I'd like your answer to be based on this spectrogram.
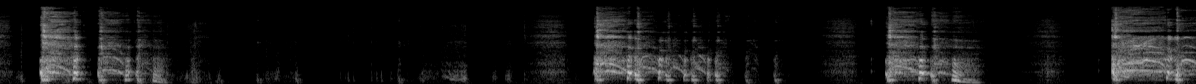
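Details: Four bouts of harsh, loud coughing, each a quick run of several bursts, with quieter breathing and small sounds between bouts.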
